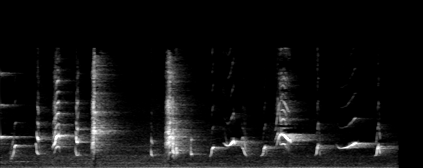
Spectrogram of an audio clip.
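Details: Long-tailed shrike in energetic 'gacor dor konslet' singing, recorded as a master for training songbirds: sharp harsh chips and squawks mixed with flat high whistled notes that slide downward, about a dozen notes in quick uneven succession.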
